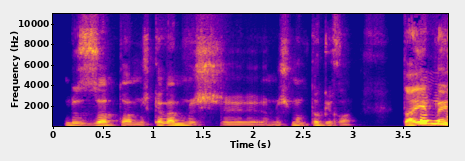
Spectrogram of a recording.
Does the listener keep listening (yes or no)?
no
